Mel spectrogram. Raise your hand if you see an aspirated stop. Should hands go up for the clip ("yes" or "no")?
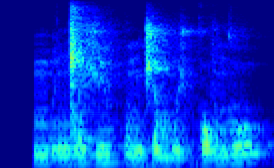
no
